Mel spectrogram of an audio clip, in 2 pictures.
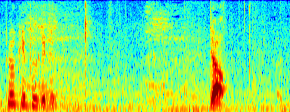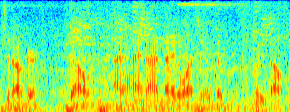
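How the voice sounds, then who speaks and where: A man's voice: extremely low pitch, wildly swooping pitch, moderate pace, vocal fry, over music. A man giving casual gameplay commentary, rambling with restarts and swearing when things go wrong. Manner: profane, easily frustrated, rambling with restarts. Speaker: gamer commentating his play. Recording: loud game noise underneath. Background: video game sounds.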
